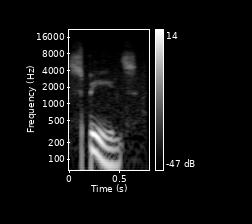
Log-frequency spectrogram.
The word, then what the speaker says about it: SPDZ: The SPDZ protocol pronounced speeds and developed by Ivan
